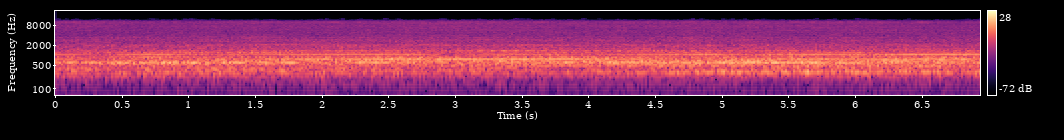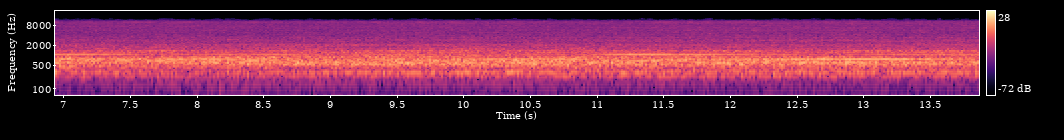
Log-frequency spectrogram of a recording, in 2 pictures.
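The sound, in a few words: Liectroux B3000 robot vacuum cleaner on hard floor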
